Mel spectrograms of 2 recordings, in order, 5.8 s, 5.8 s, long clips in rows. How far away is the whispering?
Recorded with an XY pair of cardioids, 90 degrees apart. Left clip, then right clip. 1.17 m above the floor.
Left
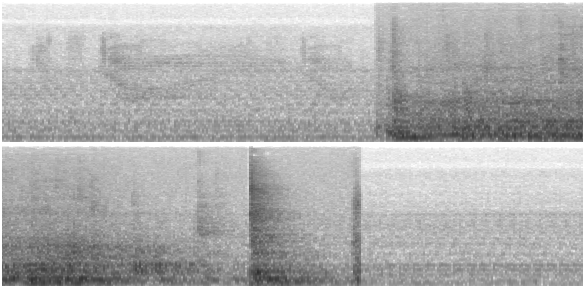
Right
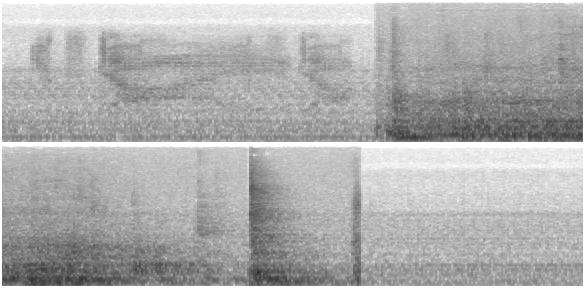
About 1.8 m.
